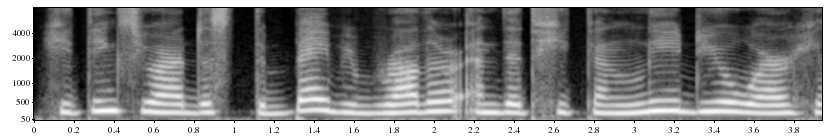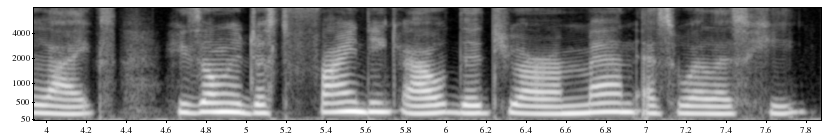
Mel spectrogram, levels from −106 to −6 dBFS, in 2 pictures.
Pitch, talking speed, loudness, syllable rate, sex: 225 Hz, 235 wpm, -15 LUFS, 5.2 syllables/s, female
